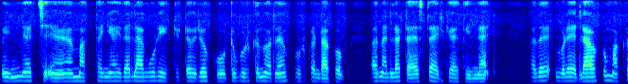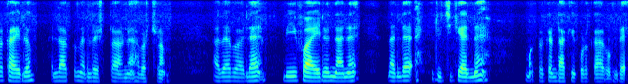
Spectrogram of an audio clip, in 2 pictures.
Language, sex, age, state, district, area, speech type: Malayalam, female, 60+, Kerala, Wayanad, rural, spontaneous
